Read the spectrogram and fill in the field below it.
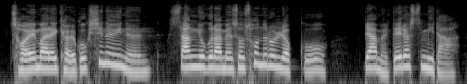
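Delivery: ordinary delivery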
